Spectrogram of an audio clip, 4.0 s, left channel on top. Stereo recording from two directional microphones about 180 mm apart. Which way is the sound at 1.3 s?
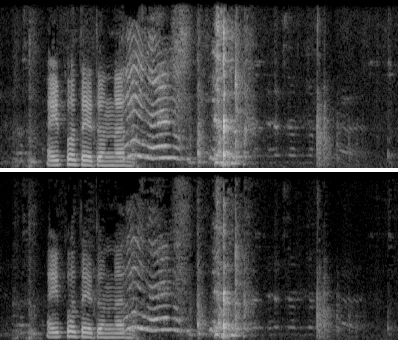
45° right (ahead or behind).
